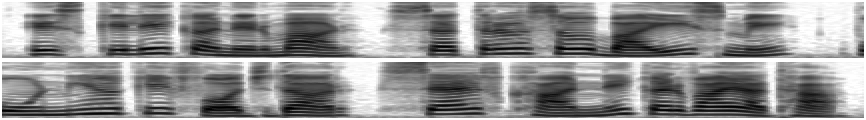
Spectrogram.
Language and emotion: Hindi, neutral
